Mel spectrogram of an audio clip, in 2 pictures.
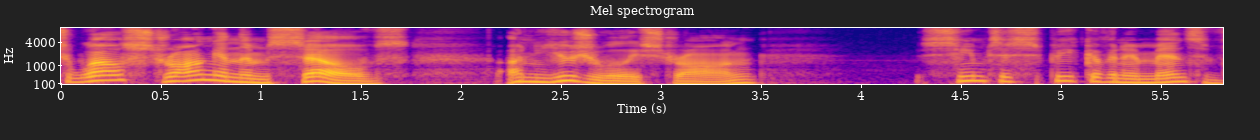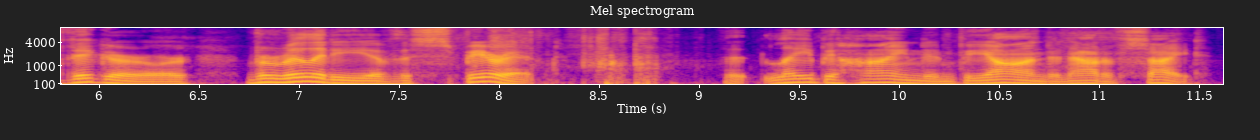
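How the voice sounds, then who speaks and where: Male narrator, dramatic audiobook reading, expressive literary phrasing, bright crisp tone, very dry close-mic sound. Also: medium pitch, no room sound. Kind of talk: dramatic scripted narration of a classic novel. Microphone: close USB desktop microphone.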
